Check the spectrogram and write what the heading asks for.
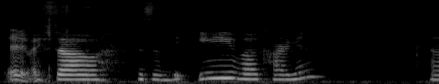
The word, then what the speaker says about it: Eva: so this is the eva cardigan and i have to say eva like wally so i remember to say it correctly um this is by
